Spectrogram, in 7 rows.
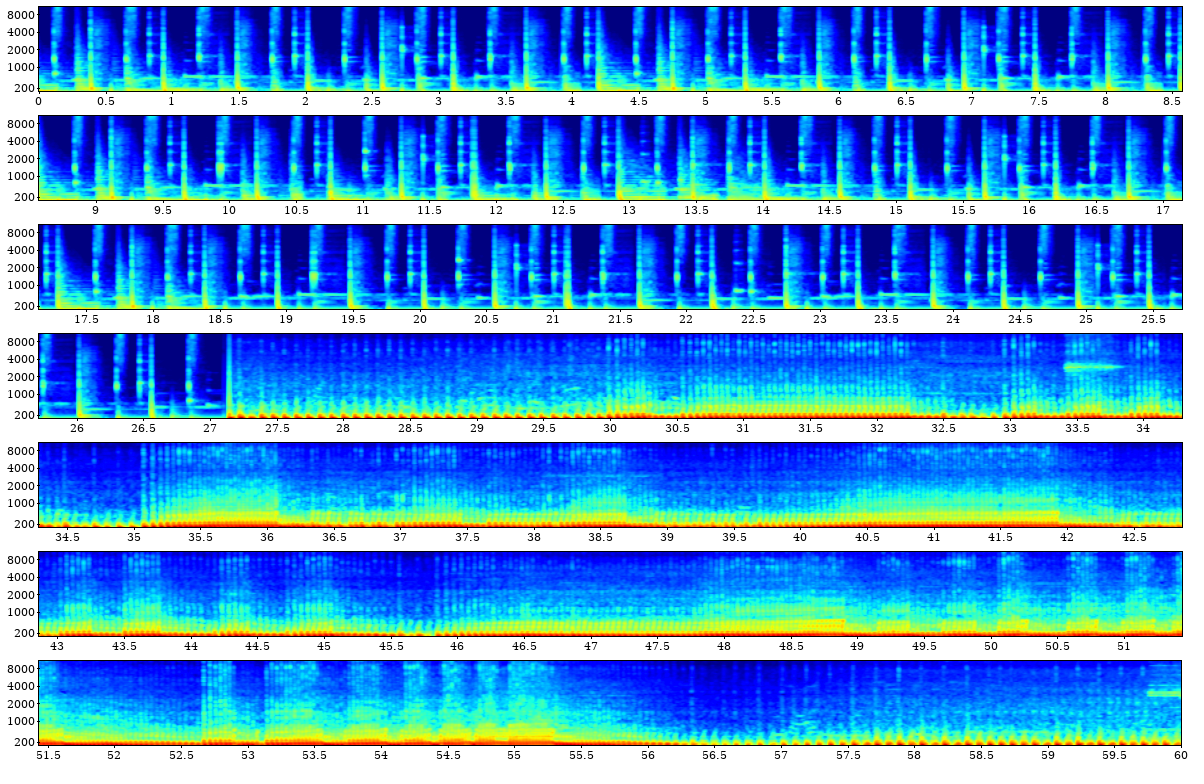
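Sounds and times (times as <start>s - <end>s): scooter engine revving: 27.2s - 60.0s.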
